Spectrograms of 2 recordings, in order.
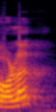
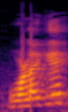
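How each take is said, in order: First: ಒಳಗ್ ending on the g; colloquial short form. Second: Said in the usual way. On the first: Shown as a demonstration. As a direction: drop the final e so ಒಳಗ್ is "olag". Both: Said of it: "इसको बोलेंगे".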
